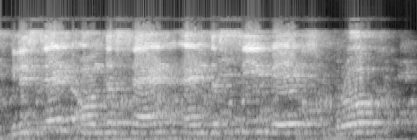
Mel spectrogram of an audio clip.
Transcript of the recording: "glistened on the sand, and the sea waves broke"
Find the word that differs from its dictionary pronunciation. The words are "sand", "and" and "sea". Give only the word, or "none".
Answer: none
